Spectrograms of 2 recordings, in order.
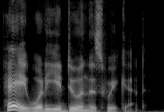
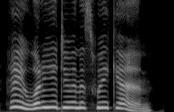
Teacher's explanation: what are you? connects and reduces to sound like would you and doing often loses that final G sound in casual speech becoming doing.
